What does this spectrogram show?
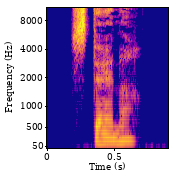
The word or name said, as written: stander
